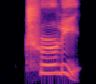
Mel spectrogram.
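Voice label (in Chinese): "吃力", Chinese; HSK6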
